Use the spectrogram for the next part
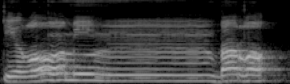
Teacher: کو اقلاب کہتے ہیں کہ را میم با، را زبر را، را کے اوپر زبر ہے اس لیے را کو پر پڑھیں گے کرام برا، را زبر را، یہاں پر را کے اوپر زبر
